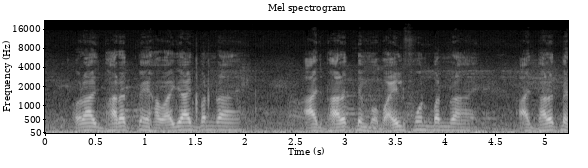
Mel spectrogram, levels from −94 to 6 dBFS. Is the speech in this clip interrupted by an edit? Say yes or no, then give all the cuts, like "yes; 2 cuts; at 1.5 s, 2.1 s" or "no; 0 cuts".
no; 0 cuts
